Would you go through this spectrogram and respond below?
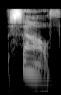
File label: "South", English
